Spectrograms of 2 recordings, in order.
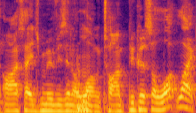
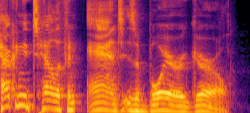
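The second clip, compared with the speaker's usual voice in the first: put-on American accent. Reading a joke aloud in an american accent. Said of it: "So if you read this in American accent".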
